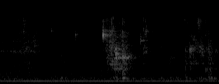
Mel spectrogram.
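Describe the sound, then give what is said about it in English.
Water from a leak dripping into a collecting bucket: faint, soft drips and splashes over a low, steady hum, with one more distinct drop standing out. “Quite a steady drip. Actually, I better keep that underneath there for a bit.”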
